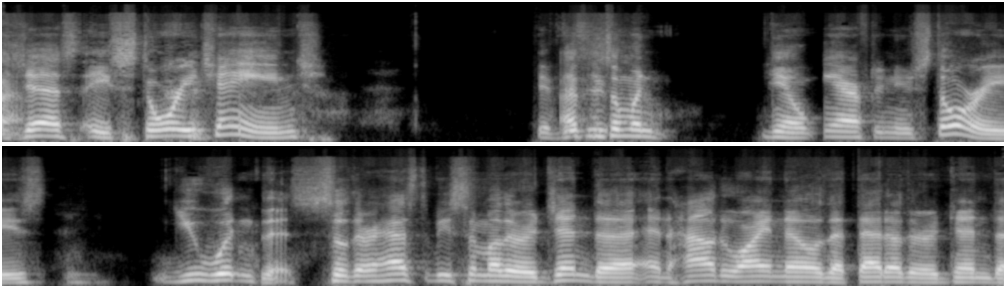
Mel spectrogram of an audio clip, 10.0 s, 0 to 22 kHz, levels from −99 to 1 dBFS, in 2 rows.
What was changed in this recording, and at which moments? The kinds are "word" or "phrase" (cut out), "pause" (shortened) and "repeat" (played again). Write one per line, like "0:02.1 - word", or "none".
0:03.0 - word
0:04.1 - word
0:06.3 - word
